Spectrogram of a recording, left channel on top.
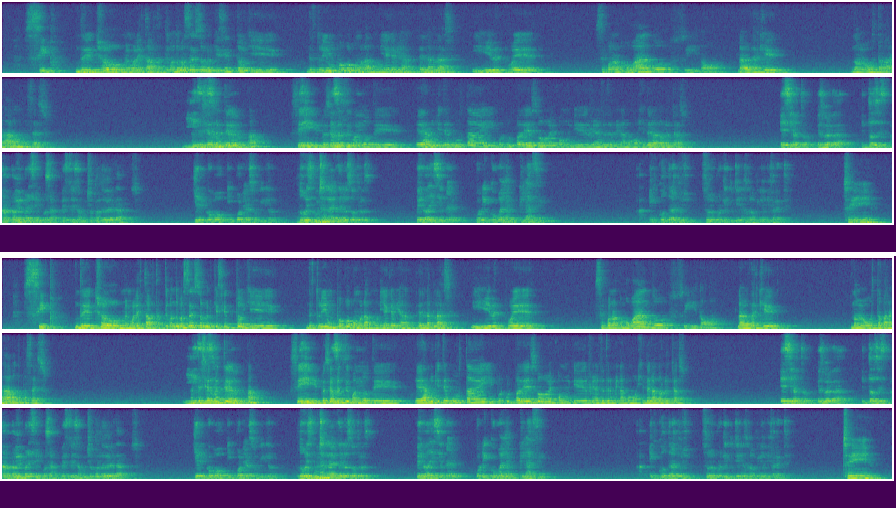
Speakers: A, on the right (about 70°); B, on the left (about 25°).
A: Sí, p- de hecho me molesta bastante cuando pasa eso porque siento que destruye un poco como la armonía que había an- en la clase y después se forman como bandos y no, la verdad es que no me gusta para nada cuando pasa eso.
B: Y
A: Especialmente,
B: es que es feo.
A: ah, sí,
B: Es que
A: especialmente
B: es
A: cuando
B: feo.
A: te es algo que te gusta y por culpa de eso es como que al final te termina como generando rechazo.
B: Es cierto, es verdad. Entonces, a, a mí me parece, o sea, me estresa mucho cuando de verdad quieren como imponer su opinión, no escuchan
A: Ujú.
B: la de los otros, pero adicional ponen como a la clase a- en contra tuyo, solo porque tú tienes una opinión diferente.
A: Sí,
